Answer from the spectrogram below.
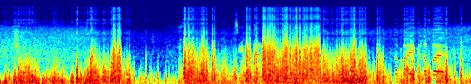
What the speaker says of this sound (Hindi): हवा चल रही है बड़ी ठंडी ठंडी सी।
